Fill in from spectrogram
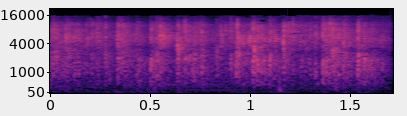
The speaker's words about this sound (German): Wow, komm, dafür können wir erstmal einen Applaus dem Herrn geben. Amen. Sagen danke, Herr.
